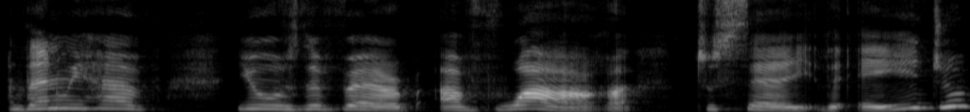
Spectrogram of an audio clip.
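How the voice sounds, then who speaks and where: A woman teaches French in a bilingual lesson. Her voice sits a little high, and she talks at an unhurried pace. She switches between French and English and often stops to hesitate before going on. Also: sharp tone. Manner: frequent hesitation fillers.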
